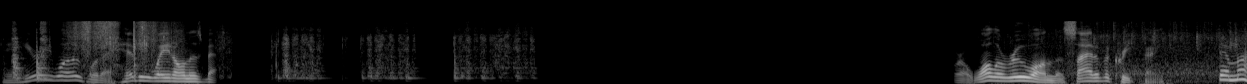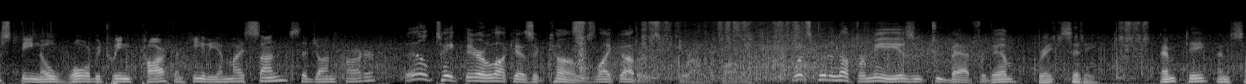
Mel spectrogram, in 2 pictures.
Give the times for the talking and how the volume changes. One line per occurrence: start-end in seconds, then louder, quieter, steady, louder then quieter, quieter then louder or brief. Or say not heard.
0.0-2.1 brief
9.6-24.8 steady.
